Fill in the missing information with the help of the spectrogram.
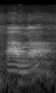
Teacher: the soft palate is lowered, so that the air is released through the nose. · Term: nasal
